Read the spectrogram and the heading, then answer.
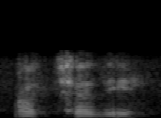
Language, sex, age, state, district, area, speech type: Urdu, male, 18-30, Uttar Pradesh, Saharanpur, urban, conversation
